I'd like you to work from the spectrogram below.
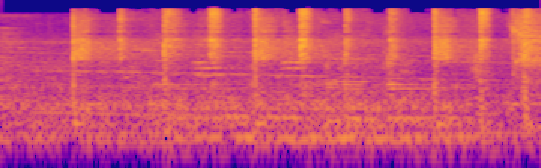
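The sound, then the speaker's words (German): A Zurich tram rolls along its rails near Limmatplatz with a steady low rumble, while wheels clack over track joints at a regular, fairly quick rhythm, moderately loud throughout. “Zum Schluss heute noch eine gute Meldung für Zürcher Trampilotinnen und Buschauffeure.”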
